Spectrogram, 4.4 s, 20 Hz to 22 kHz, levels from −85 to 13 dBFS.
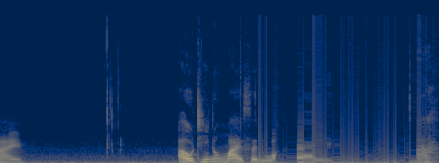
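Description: From 2.59 s to 4.40 s the speech collapses into a rigid, metallic buzz pitched at 134 Hz, still loosely tracking the words. This is robotic sound from repeated short buffers, likely caused by audio arriving too slowly, so a roughly 7.5 ms slice is replayed over and over for most of that stretch.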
